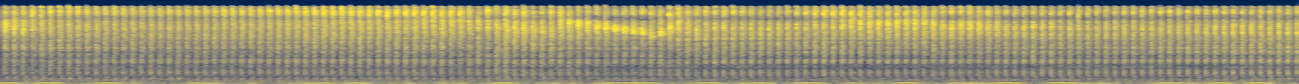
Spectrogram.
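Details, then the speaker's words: Radial shockwave therapy on a person who says it feels like deep tapping on the bone and does not really hurt; steady, fast mechanical tapping at about four pulses a second with a low hum. "What does it feel like when it's happening? It feels like somebody's tapping really, really deep."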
